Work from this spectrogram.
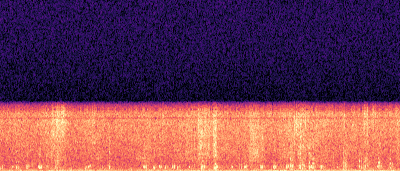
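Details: Two-day-old guinea pig pups: soft, short squeaks repeated about twice a second, some in quick pairs, over a steady background hiss.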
